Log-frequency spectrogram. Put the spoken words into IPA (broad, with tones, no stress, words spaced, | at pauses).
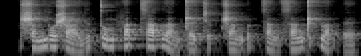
ʂa˧˥njo˧˥ʂaː˨˩˨ jɨ˦˥t̚t̪o˧mfa˦˥t̚ sa˦˥t̚la˨˩˨n ʈɛ˨˩˦cə˨˩k̚ ʂa˨˩˦ŋʔə˦˥k̚sa˨˩ŋ sa˧˥ŋʈə˦˥k̚ɹa˨˩k̚ʔɛ˨˩˦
